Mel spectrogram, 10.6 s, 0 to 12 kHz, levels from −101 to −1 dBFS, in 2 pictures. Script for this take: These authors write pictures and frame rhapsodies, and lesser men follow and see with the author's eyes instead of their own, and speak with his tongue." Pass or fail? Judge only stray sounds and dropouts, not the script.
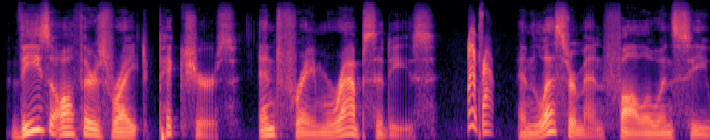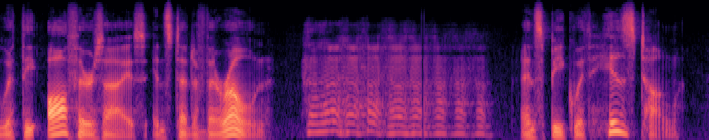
fail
